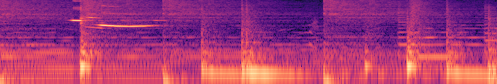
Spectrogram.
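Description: Live band playing with a drum kit: regular drum strokes over sustained bass and keyboard chords, with a brief high whistle about half a second in.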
